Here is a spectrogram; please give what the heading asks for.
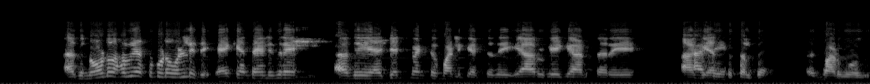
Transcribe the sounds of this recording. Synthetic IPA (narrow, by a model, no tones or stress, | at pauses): ɐd̪uno̞ːɽoɦɐʋijaːsɐkuːɽɐoɭːed̪ejaːkeɐnt̪ɐɦe̞ːɭid̪ɾe̞ɐd̪eɐd͡ʒɐd͡ʒmeɳʈmaːɖlikːeaːɡ̚t̪ɐd̪ejaːɾuːɦe̞ːɡeaːɖt̪aːɾe | ɦaːɡeɐɐsɐlpɐ | maːɽboːud̪u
